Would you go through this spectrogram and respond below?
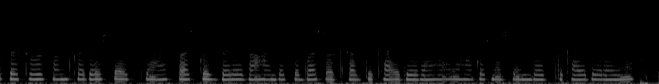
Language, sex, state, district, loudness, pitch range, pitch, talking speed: Hindi, female, Bihar, Gopalganj, -48 LUFS, 220-235 Hz, 225 Hz, 225 wpm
